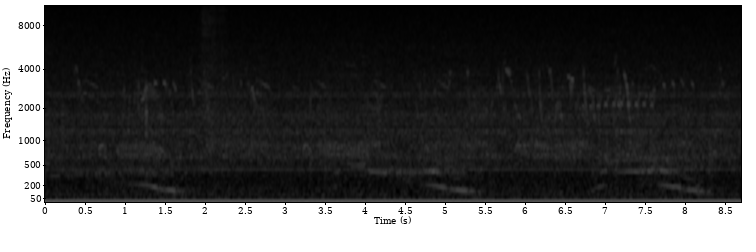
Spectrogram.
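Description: Lion giving low grunting calls, each sliding down in pitch, three times about three seconds apart, with small birds chirping faintly.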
